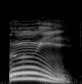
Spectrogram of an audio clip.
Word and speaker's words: 의: Ui, ui, ui, ui. That's how it's pronounced, simply reading the two vowels in order.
